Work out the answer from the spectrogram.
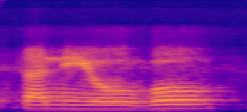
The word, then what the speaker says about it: संयोगो: दृष्ट दृश्ययोः संयोगो हे हेतु। सन क्यों बोल रहे हो आप?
